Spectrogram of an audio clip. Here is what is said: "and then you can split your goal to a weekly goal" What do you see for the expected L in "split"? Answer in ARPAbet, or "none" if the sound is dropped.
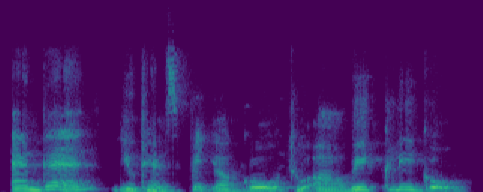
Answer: none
